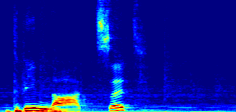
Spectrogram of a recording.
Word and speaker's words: двенадцать: Двенадцать, 20. Both of them end with цать. And by the way, this is an old word for 10. But look, двенадцать, 12, has an extra syllable, на.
